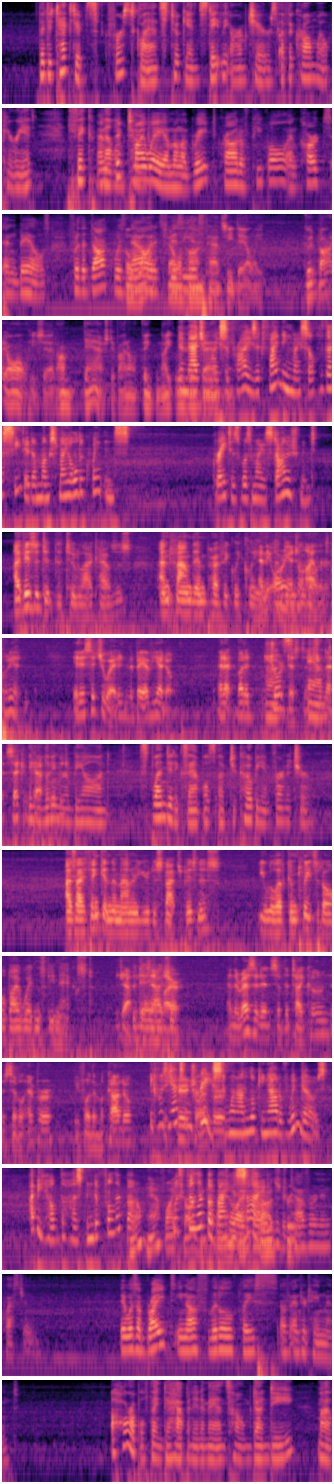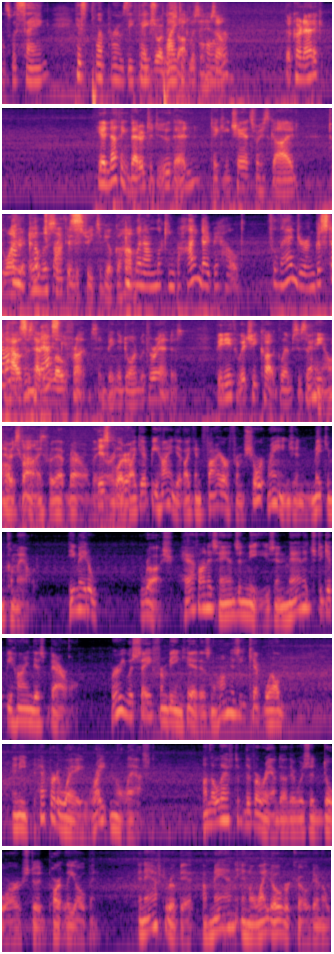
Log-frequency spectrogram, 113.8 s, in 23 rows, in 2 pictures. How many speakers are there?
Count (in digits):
6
